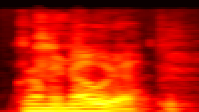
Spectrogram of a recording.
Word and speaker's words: Germanotta: I'm a fan of Angelina Germanotta. That's exactly the way you pronounce it.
